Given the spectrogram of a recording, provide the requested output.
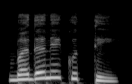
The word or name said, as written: ಬದನೆಕುತ್ತಿ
